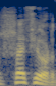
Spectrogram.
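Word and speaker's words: шофёр: Тогда шофер, да? – Да. – У меня с ударениями во французских словах большие проблемы. – Не, ну, шофер, второе, ну, да.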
